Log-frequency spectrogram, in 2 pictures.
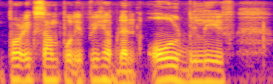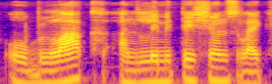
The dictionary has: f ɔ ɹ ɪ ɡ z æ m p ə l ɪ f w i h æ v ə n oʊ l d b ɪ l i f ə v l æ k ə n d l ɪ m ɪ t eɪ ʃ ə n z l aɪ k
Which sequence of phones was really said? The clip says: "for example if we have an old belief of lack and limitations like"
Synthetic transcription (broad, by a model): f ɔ ɹ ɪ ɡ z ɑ m p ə l ɪ f w i h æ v ə n oʊ l d b ɪ l i f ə b l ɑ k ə n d l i m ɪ t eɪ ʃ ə n s l aɪ k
